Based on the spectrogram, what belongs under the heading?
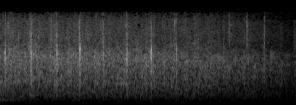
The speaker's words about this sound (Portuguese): Você crê nisso? Aplauda ele bem forte em nome de Jesus. Aleluia.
